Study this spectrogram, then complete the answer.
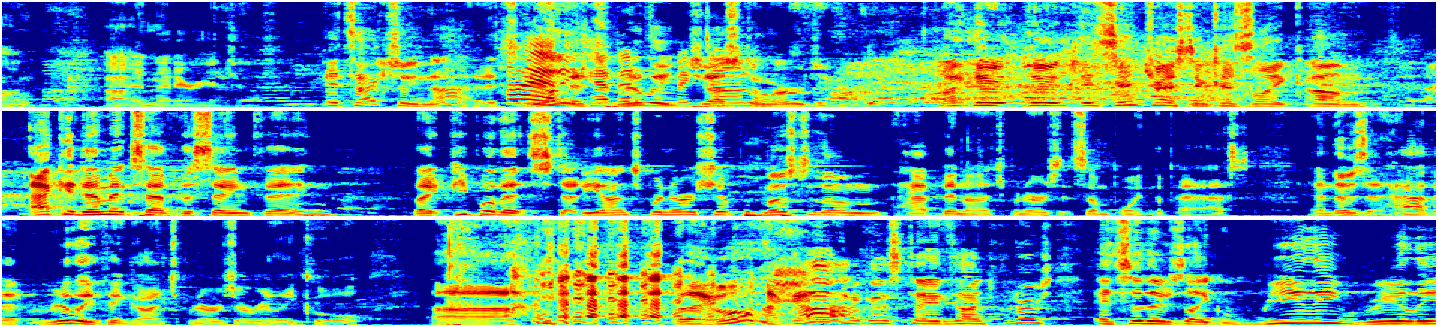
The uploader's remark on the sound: We’re still at Twisted Pine. Taking questions on a number of topics from our live audience of Leeds School of Business MBA students.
